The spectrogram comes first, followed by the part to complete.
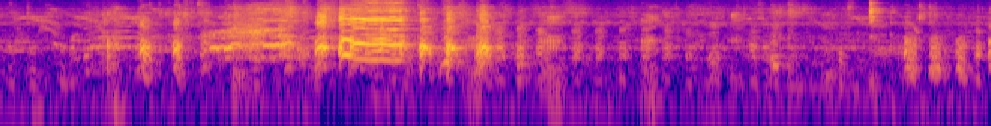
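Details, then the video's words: Decoy rooster giving a short, strained crow lasting under a second amid steady rapid clucking and scattered clicking notes from fowl nearby. "Gà mồi. Qaib dib cuab tuaj zoo"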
